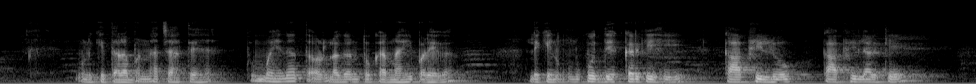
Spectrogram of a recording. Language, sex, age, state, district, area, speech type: Hindi, male, 30-45, Bihar, Samastipur, rural, spontaneous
